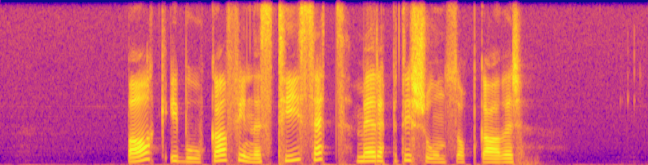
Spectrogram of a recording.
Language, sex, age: Norwegian, female, 35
